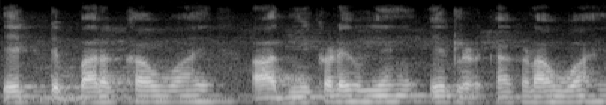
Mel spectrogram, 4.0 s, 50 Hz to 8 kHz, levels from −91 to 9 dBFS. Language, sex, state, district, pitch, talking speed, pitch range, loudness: Hindi, male, Uttar Pradesh, Lalitpur, 120 Hz, 205 wpm, 115-125 Hz, -17 LUFS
